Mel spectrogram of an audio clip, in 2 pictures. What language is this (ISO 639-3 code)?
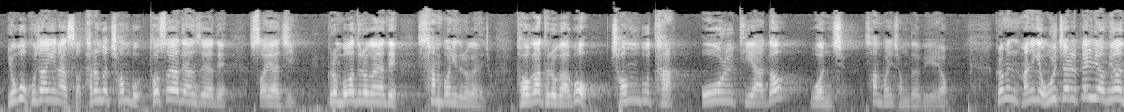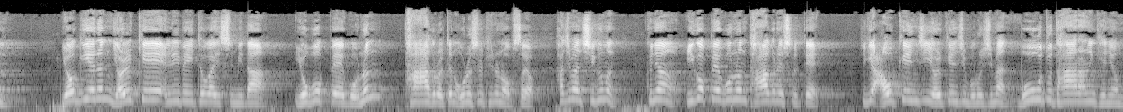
kor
